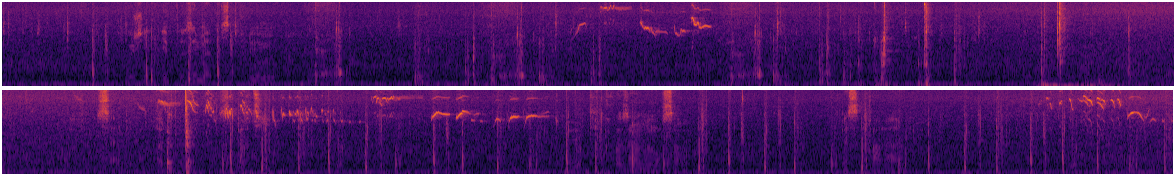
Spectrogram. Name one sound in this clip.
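Footsteps tread steadily across the ground.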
